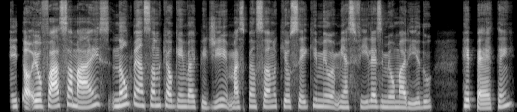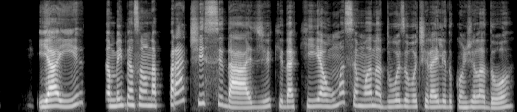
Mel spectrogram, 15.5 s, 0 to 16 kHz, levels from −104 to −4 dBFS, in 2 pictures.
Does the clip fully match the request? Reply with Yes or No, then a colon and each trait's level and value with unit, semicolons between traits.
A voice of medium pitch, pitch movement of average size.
No: high, 195 Hz; average, 3.4 semitones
